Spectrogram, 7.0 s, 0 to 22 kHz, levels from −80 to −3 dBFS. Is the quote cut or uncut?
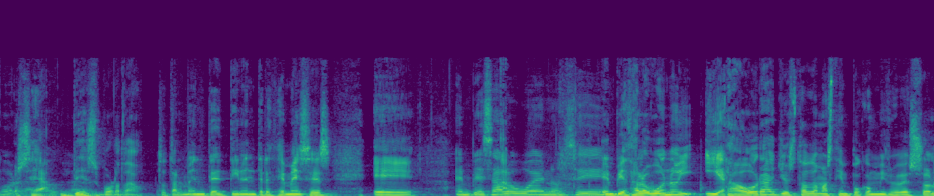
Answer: cut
